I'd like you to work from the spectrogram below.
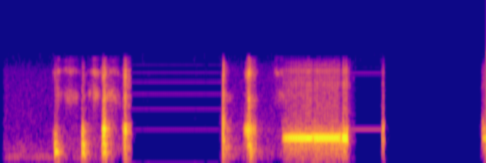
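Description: Telephone tones while a call is redialed: a few short bursts, then a sustained low ringback tone, followed by a single short beep.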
